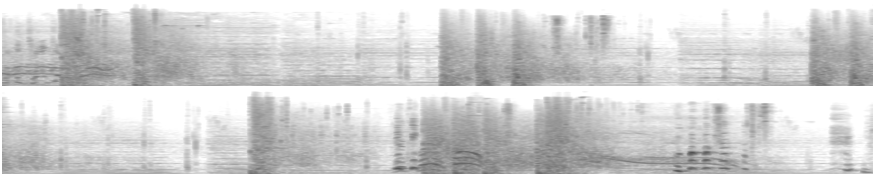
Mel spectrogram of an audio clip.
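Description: Gunfire in L.A. Noire, several loud bursts of rapid shots in separate clusters with quieter gaps between, someone talking and laughing over parts of it.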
